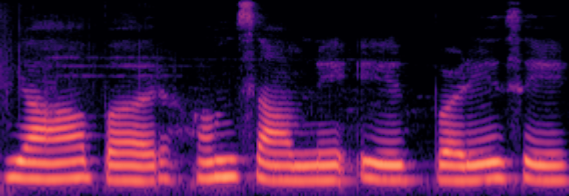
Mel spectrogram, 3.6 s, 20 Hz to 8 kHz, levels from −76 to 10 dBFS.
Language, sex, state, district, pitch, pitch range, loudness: Hindi, male, Chhattisgarh, Raipur, 195 Hz, 185-205 Hz, -15 LUFS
